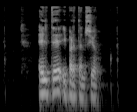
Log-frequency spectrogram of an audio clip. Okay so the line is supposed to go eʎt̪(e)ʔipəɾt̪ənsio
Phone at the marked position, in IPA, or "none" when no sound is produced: e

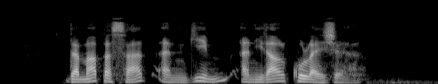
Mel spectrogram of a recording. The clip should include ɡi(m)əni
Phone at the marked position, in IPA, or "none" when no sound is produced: m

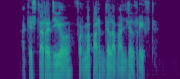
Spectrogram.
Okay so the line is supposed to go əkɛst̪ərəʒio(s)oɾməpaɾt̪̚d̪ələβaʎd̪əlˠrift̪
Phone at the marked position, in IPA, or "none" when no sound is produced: f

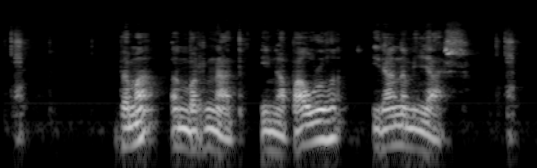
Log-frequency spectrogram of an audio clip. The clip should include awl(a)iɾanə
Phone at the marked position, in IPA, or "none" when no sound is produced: ə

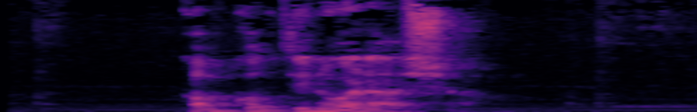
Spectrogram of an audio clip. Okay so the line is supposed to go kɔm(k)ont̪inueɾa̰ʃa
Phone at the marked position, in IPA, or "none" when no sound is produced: k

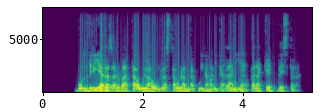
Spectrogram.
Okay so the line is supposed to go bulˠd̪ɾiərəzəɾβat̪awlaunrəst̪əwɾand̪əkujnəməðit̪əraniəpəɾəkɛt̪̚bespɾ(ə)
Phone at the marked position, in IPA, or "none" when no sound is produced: ə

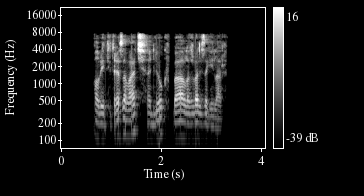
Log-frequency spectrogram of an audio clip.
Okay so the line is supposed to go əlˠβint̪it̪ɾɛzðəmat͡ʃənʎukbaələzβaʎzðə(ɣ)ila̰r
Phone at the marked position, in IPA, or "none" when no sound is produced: ɣ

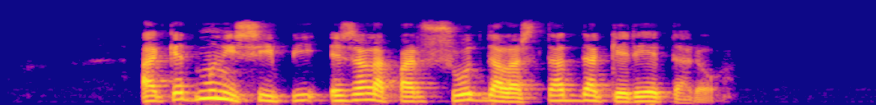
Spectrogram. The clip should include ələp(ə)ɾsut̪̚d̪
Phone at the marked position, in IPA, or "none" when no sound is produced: a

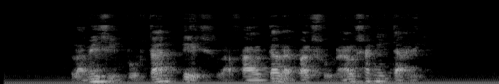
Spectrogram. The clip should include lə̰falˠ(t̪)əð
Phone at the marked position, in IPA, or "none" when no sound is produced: t̪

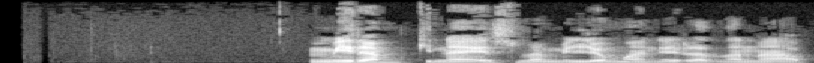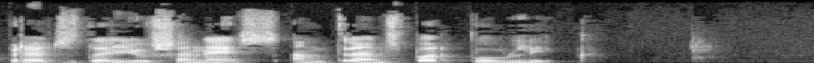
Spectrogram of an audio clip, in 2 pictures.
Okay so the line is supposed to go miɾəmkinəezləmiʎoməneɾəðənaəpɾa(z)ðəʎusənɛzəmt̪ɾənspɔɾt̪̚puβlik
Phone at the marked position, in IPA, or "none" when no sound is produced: d͡z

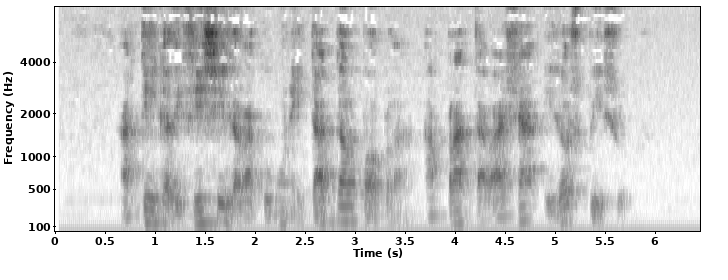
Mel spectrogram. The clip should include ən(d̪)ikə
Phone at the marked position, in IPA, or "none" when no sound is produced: t̪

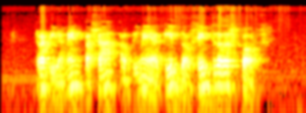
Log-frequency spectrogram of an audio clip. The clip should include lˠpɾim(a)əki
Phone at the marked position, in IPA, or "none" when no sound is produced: e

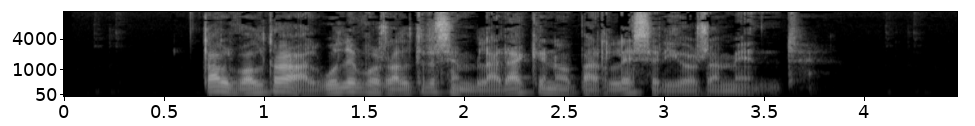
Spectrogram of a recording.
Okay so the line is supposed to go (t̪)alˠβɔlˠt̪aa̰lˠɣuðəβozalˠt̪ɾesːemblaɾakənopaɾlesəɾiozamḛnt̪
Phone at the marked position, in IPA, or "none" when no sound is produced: t̪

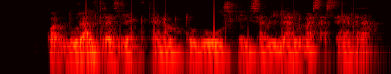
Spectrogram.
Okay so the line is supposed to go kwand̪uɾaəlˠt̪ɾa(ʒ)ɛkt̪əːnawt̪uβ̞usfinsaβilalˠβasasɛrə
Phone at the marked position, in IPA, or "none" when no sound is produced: ʒ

